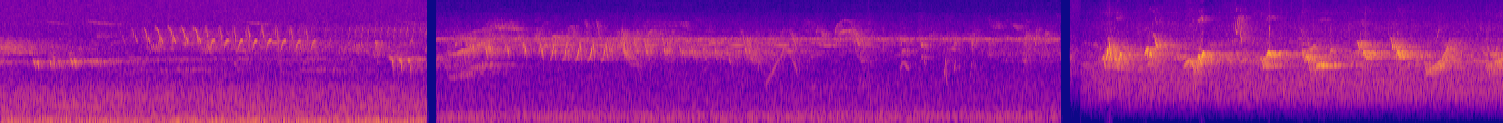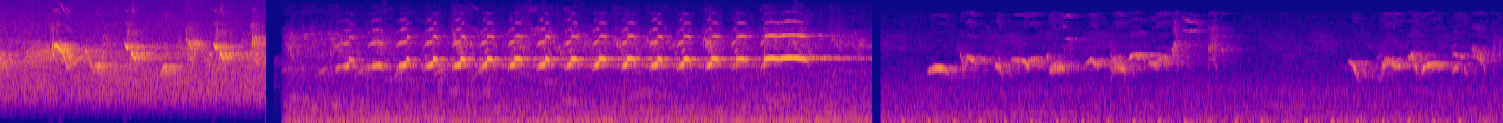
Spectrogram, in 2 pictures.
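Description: Birdsong from several different recordings joined end to end, each switching abruptly to the next every few seconds: chirps and twittering calls, and in one stretch a fast, evenly repeated series of notes at about four a second.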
